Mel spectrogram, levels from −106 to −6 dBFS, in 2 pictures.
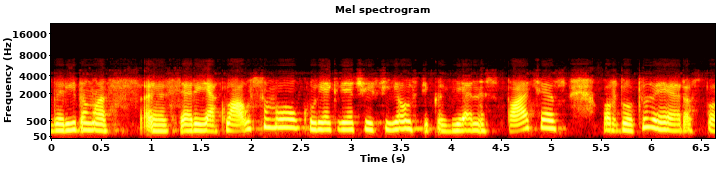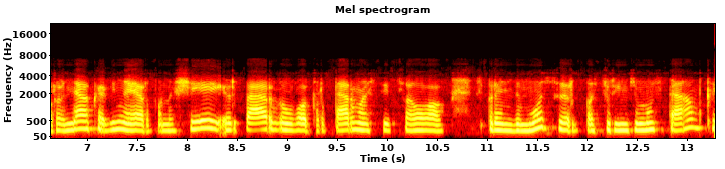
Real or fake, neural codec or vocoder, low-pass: fake; codec, 16 kHz, 4 kbps, FunCodec, trained on LibriTTS, 50 frames a second; 7.2 kHz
